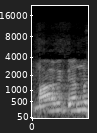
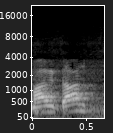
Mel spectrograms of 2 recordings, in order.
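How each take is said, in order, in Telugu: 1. చివరి అక్షరంలో హ్రస్వ అచ్చు ఉంది. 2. చివరి అక్షరంలో దీర్ఘ అచ్చు ఉంది. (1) "అది మావి గన్ కాదండి"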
